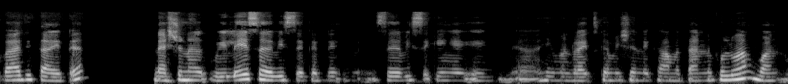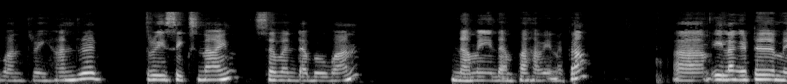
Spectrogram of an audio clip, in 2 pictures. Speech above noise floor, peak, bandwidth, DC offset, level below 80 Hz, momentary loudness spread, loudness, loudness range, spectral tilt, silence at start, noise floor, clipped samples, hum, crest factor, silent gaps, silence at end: 60 dB; -2 dBFS; 12.5 kHz; under 0.1%; -62 dBFS; 14 LU; -19 LUFS; 9 LU; -4 dB/octave; 0.05 s; -79 dBFS; under 0.1%; none; 18 dB; 1.09-1.13 s, 1.38-1.52 s, 9.18-9.26 s, 12.12-12.37 s, 14.37-14.43 s; 0 s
